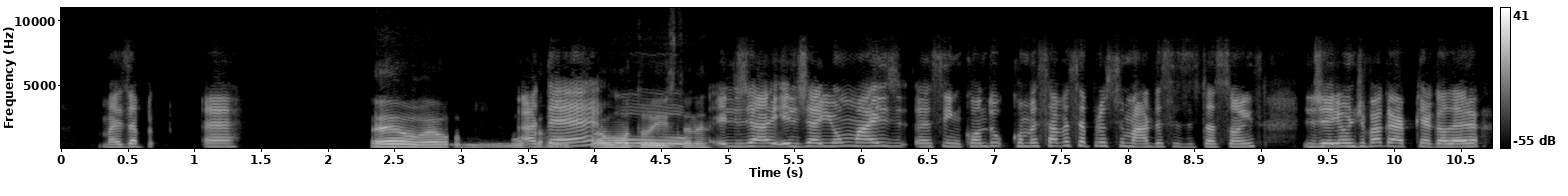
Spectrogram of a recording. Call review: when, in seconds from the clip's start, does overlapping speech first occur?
3.5 s

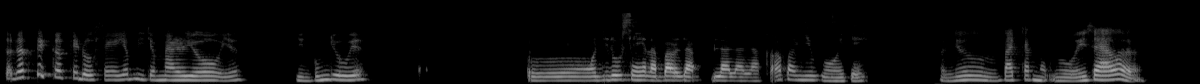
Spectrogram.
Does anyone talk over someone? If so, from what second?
none

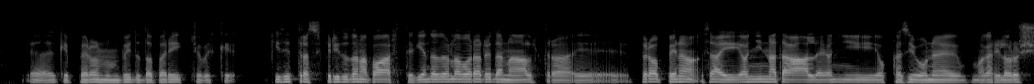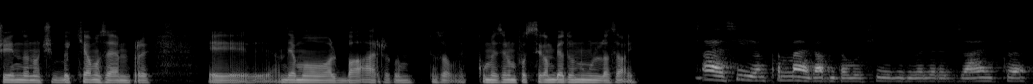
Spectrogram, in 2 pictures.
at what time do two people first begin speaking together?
none

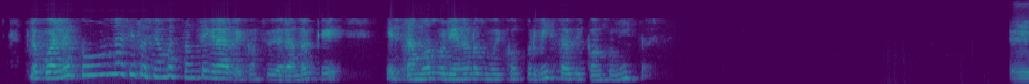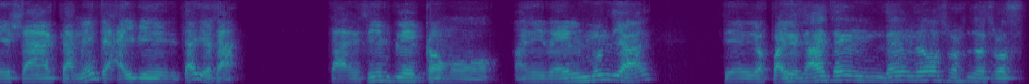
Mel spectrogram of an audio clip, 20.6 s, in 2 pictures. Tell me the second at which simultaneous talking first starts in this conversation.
none

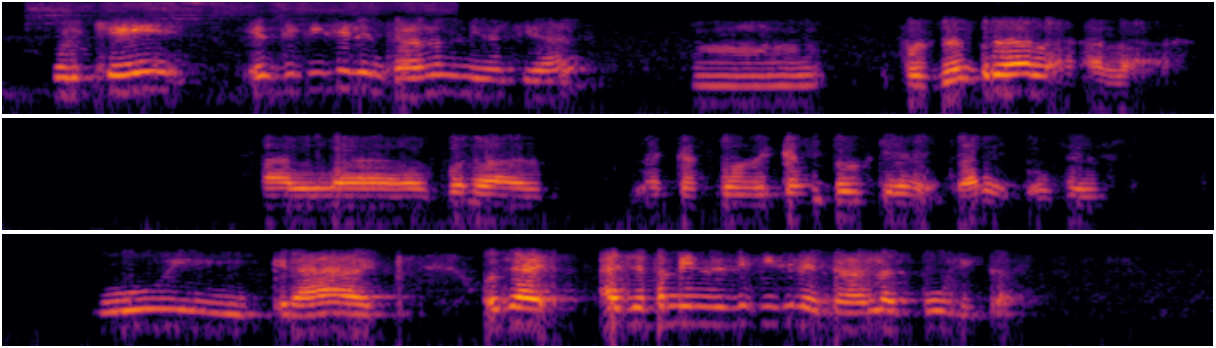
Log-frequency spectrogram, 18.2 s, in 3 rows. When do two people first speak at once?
none

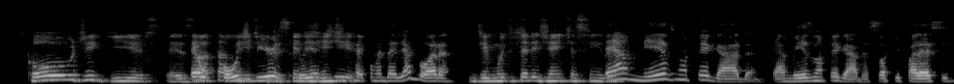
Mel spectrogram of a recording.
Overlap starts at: 1.9 s

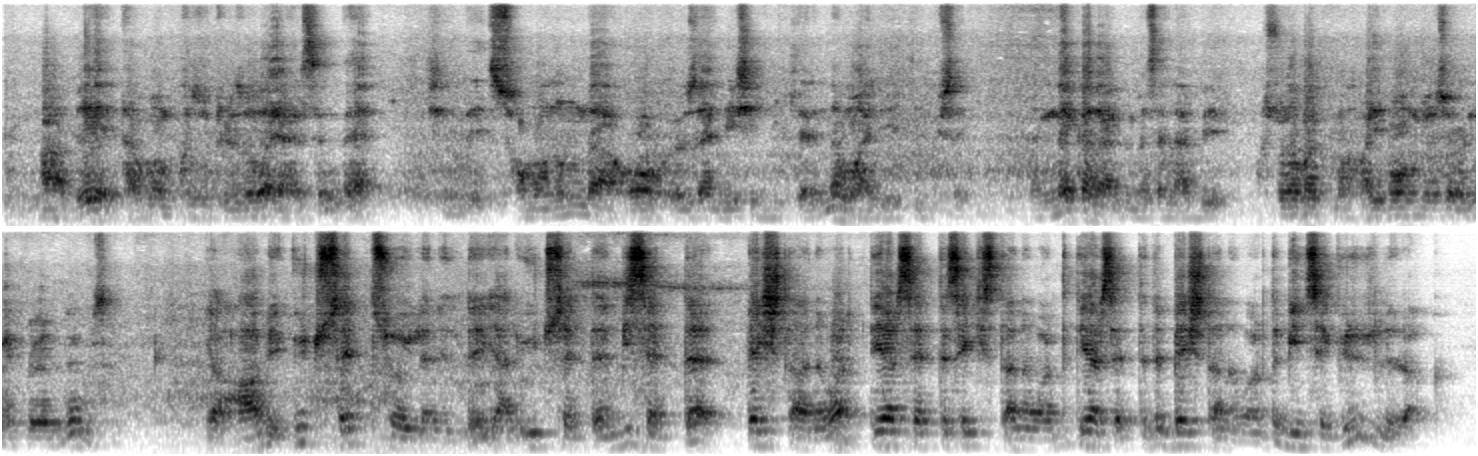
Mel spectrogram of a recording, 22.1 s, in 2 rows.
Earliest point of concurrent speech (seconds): none

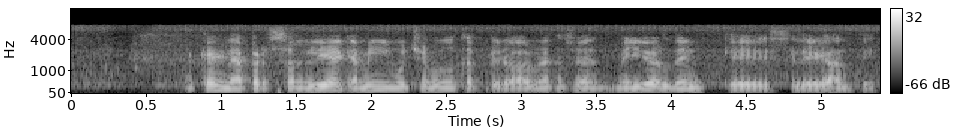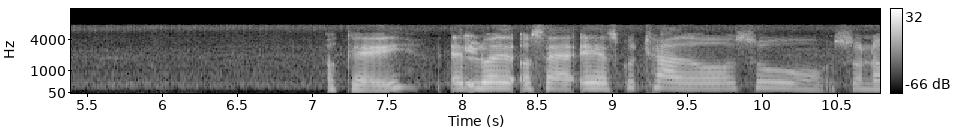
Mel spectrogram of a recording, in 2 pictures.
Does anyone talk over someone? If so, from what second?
none

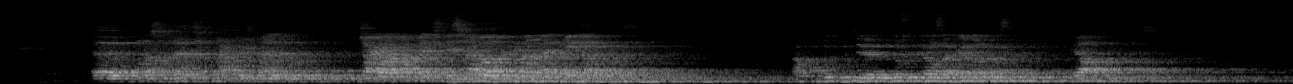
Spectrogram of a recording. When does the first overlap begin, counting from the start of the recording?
4.5 s

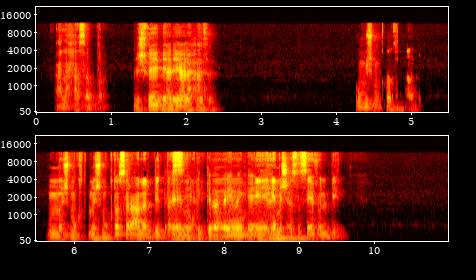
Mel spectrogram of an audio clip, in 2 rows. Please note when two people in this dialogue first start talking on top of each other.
7.2 s

